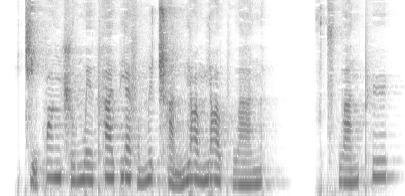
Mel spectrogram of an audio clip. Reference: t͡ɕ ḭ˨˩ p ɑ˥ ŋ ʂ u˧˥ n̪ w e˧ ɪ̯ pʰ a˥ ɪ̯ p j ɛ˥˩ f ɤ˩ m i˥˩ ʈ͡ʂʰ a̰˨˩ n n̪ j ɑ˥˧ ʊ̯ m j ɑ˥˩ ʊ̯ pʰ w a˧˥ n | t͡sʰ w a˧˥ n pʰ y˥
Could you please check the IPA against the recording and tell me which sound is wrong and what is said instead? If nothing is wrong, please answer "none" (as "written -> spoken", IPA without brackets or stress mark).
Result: none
